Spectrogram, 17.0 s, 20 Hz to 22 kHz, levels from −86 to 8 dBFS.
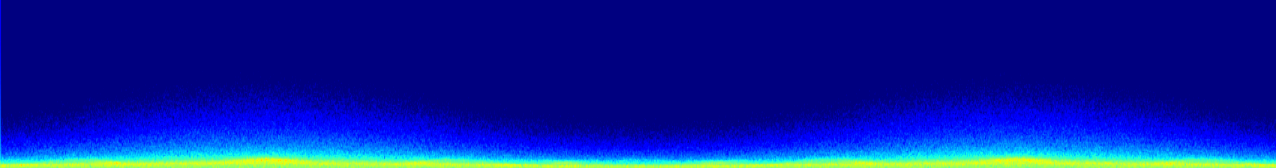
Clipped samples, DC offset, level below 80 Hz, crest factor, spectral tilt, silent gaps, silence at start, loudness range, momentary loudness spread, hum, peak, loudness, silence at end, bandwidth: under 0.1%; under 0.1%; -46 dBFS; 16 dB; -8.5 dB/octave; none; 0 s; 4 LU; 6 LU; none; -12 dBFS; -29 LUFS; 0 s; 10.5 kHz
